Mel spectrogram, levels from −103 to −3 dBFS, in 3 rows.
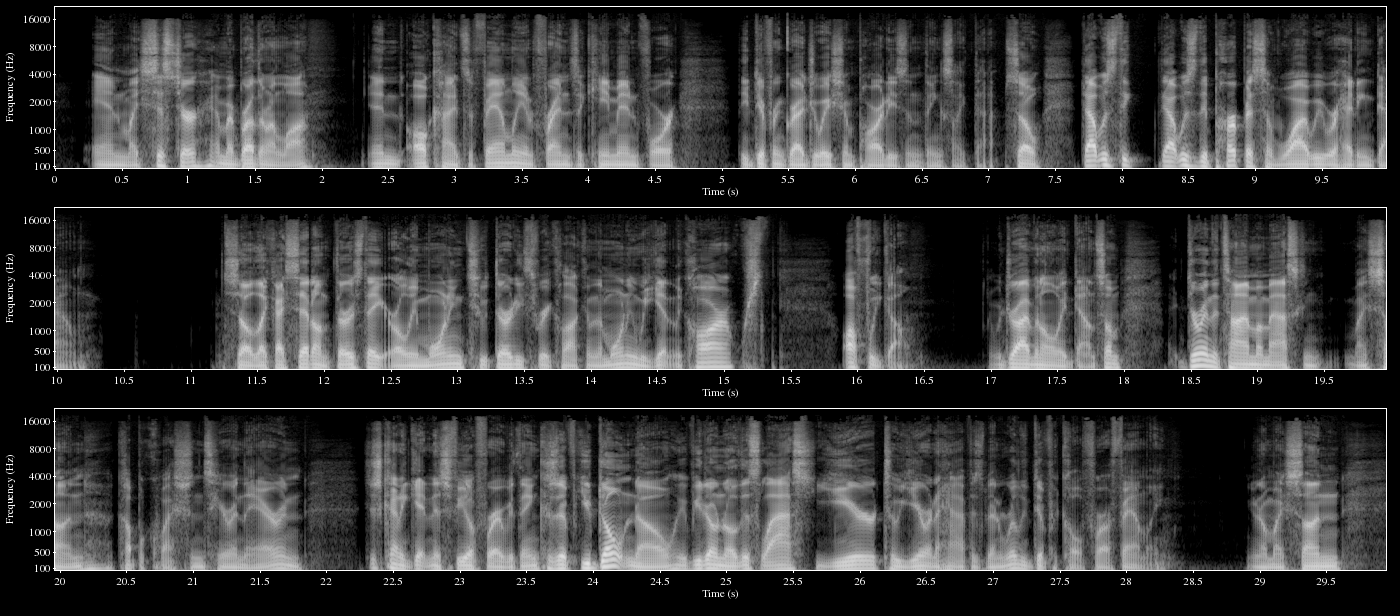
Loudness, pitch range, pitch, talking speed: -26 LUFS, 70-95 Hz, 85 Hz, 240 wpm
